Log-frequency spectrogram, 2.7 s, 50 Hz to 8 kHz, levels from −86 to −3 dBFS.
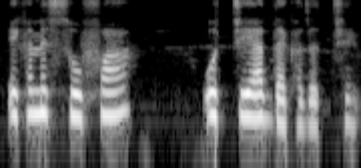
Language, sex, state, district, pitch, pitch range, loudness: Bengali, female, West Bengal, Alipurduar, 240 Hz, 200-245 Hz, -16 LUFS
